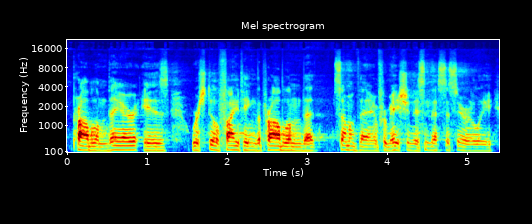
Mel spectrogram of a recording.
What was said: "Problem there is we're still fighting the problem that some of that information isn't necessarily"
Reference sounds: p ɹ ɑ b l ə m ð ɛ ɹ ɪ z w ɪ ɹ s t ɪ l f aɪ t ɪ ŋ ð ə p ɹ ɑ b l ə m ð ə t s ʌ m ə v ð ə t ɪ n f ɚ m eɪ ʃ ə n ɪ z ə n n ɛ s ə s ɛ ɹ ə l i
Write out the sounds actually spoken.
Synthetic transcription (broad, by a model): p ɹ ɑ b l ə m ð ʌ ɹ ɪ z w ɪ ɹ s t ɪ l f aɪ t ɪ ŋ ð ə p ɹ ɑ b l ə m ð ə t s ʌ m ə v ð ə t ɪ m f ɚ m eɪ ʃ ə n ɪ z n n ɛ s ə s ɛ ɹ l i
